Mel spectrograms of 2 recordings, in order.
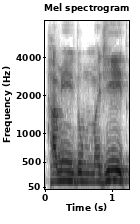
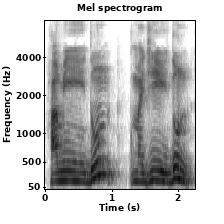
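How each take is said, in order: First: The n blends into m; the last ending drops. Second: Both words keep their full -un endings.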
